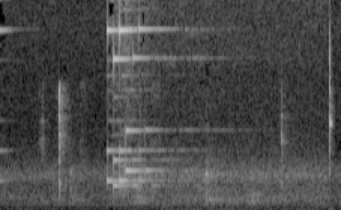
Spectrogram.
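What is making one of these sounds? A bright electronic chime rings once.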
